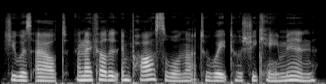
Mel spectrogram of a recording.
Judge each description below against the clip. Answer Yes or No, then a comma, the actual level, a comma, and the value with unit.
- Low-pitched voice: No, medium, 185 Hz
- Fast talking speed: Yes, fast, 275 wpm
